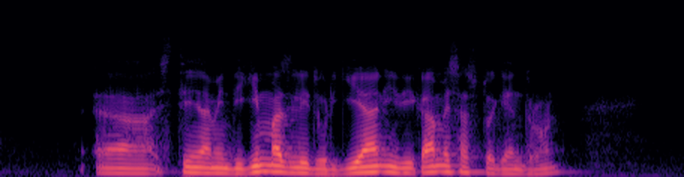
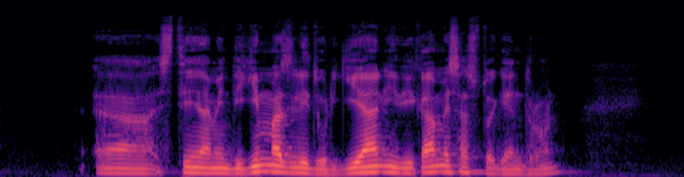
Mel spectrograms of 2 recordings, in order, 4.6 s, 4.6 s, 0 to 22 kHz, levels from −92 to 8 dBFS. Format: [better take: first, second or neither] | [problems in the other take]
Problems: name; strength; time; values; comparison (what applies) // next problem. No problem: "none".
second | muffled; very; fading above 1.5 kHz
